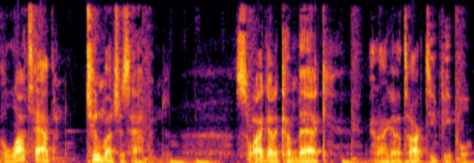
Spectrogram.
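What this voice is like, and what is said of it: Deeper voice, sounds sick. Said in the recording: “my voice is very central ... it's definitely deeper ... I probably have the flu ... I've been sick ... My voice is a changing”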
